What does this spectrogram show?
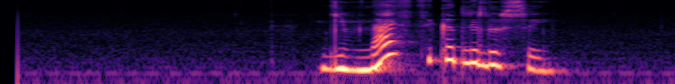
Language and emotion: Russian, positive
